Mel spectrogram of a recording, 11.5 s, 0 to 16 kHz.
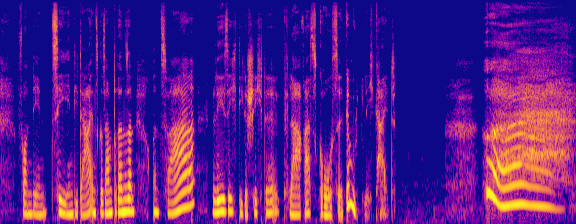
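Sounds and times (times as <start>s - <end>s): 
speech: 0.4s - 8.0s, 9.7s - 10.8s
person yawning, bored: 9.7s - 11.5s.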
